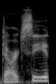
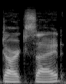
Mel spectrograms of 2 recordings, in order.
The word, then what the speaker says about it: Darkseid: of people are correcting me I used to pronounce it dark side and then somebody told me no brand it's pronounced Darkseid and I could have sworn it was even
